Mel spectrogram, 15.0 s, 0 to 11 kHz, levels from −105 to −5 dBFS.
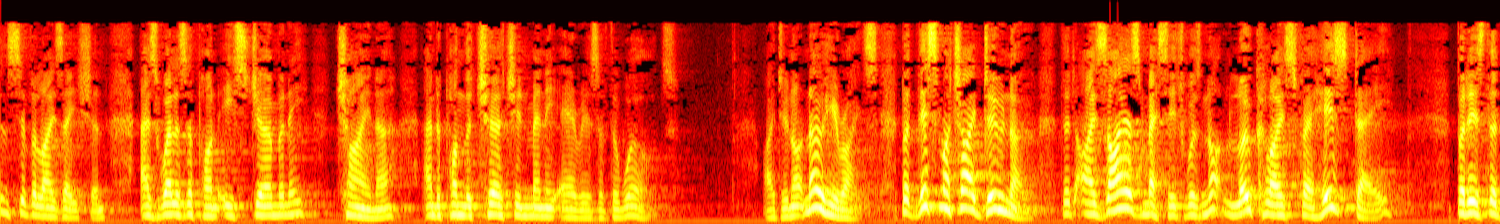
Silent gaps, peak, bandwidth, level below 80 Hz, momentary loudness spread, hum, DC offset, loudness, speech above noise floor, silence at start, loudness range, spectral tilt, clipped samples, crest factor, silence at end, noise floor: none; 0 dBFS; 8 kHz; -54 dBFS; 15 LU; none; under 0.1%; -17 LUFS; 36 dB; 0 s; 6 LU; -4.5 dB/octave; under 0.1%; 18 dB; 0 s; -54 dBFS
